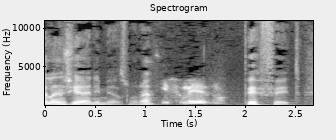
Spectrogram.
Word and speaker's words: Langeani: Apenas me corrija se eu estiver errado, a pronúncia correta é Langiani mesmo, né?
